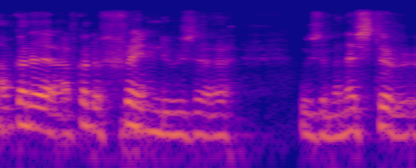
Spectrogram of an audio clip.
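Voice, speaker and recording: At a medium speed, a somewhat breathy voice speaks with fairly level intonation. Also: man. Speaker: political and economic analyst. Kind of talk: talk to business audience on video call.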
